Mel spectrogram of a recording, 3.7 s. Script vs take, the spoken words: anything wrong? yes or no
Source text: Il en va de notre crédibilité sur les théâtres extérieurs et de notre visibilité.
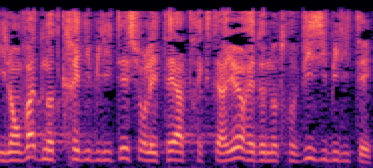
no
